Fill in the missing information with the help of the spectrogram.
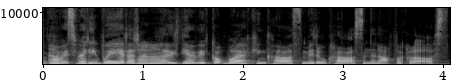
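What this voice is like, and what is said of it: Middle-class accent. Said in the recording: “You can't tell from my accent that I didn't you? Because it's a more middle class, like.”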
